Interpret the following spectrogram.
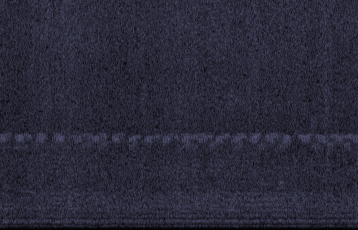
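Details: Bees buzzing in a dense, steady drone, many wingbeats overlapping into a continuous hum with layered tones, no pauses across the stretch, offered as natural bee sound for relaxation and sleep.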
